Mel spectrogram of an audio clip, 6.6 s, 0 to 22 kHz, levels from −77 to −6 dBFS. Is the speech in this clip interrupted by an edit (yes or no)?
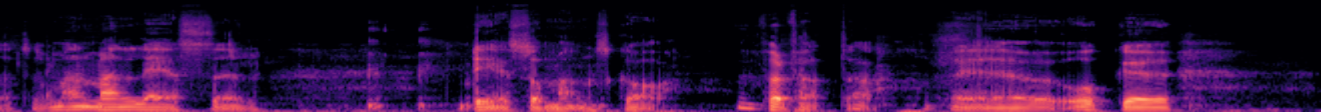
no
